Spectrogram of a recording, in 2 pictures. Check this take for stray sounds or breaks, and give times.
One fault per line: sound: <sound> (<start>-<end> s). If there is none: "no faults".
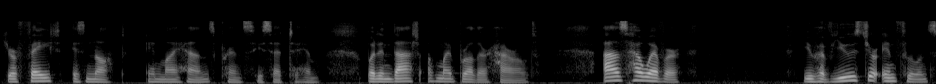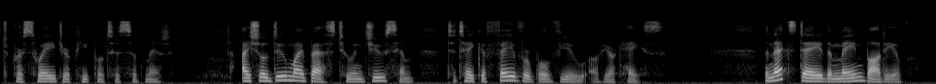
no faults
